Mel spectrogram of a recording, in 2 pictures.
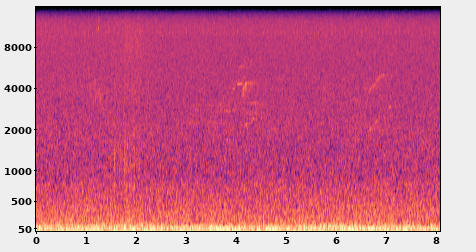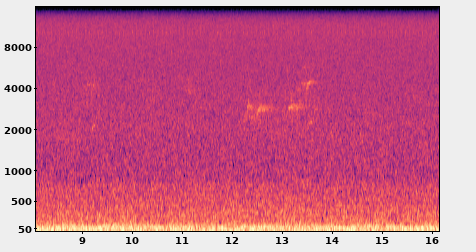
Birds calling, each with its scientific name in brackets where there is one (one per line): Great Crested Flycatcher (Myiarchus crinitus)
American Goldfinch (Spinus tristis)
